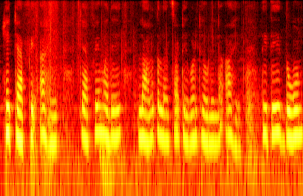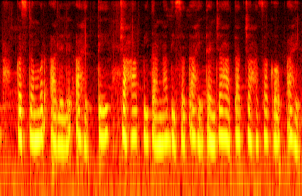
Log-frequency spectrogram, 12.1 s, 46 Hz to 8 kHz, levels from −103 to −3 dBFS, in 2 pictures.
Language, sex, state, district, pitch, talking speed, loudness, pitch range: Marathi, female, Maharashtra, Nagpur, 215 Hz, 125 wpm, -29 LUFS, 195-220 Hz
